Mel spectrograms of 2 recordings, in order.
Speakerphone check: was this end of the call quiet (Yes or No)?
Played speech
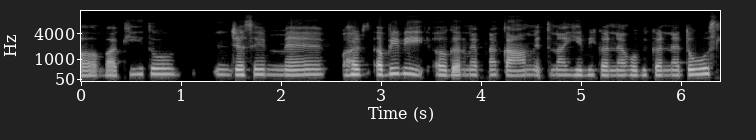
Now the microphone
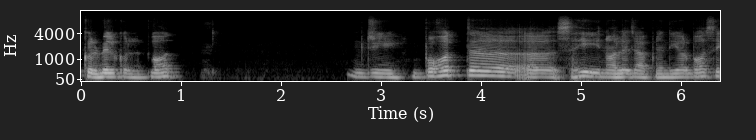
No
